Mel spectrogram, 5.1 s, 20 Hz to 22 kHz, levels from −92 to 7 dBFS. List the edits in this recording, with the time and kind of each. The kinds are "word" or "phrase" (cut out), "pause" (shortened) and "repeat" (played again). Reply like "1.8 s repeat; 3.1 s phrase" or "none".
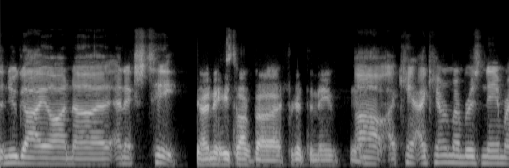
1.9 s pause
